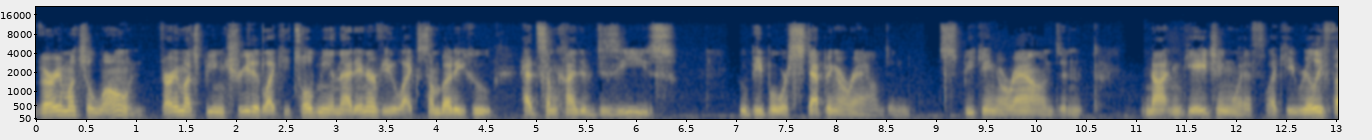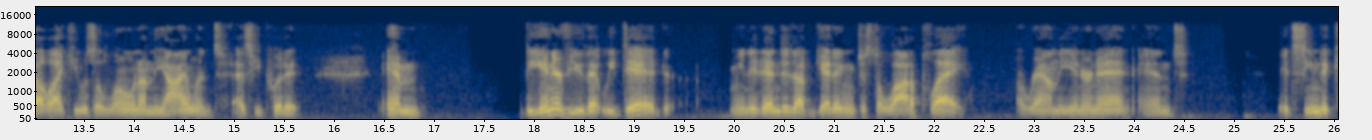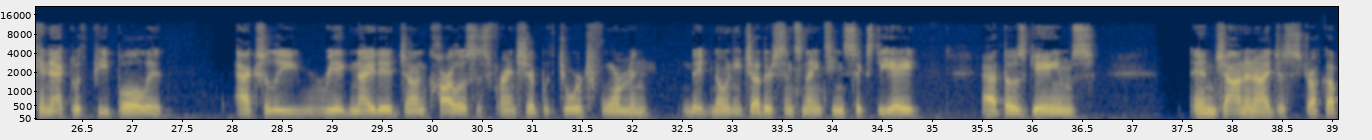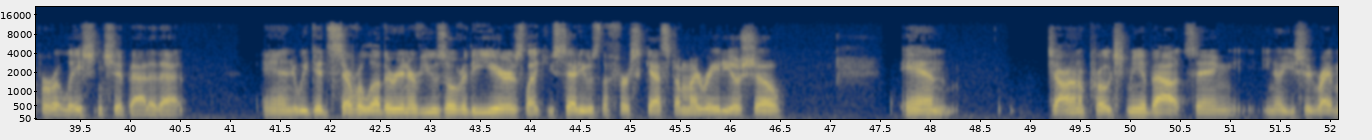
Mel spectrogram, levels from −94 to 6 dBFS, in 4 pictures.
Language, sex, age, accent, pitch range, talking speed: English, male, 30-49, American, 105-130 Hz, 160 wpm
